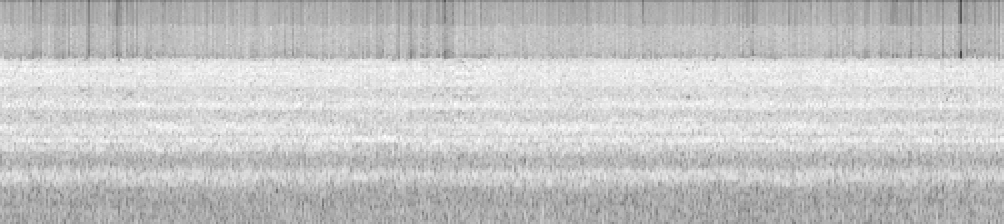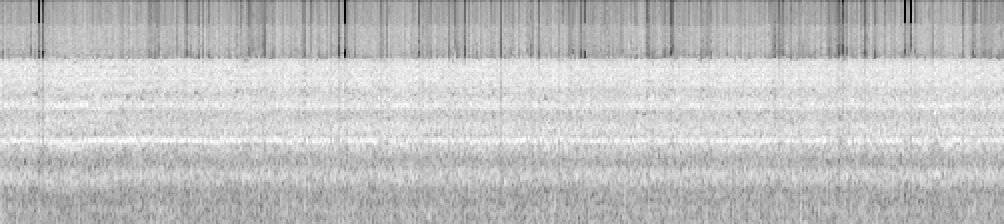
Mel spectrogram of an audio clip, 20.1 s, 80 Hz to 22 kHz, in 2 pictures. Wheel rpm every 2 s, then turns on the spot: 230, 230, 220, 230, 230, 230, 230, 230, 230, 230.
none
